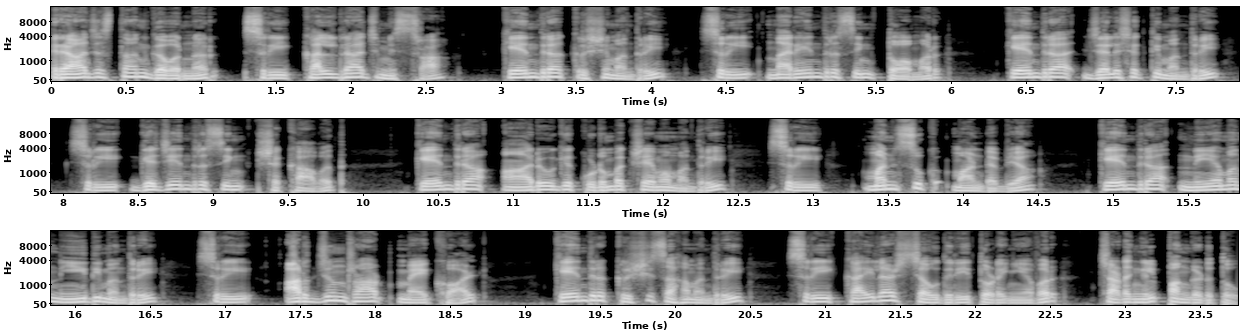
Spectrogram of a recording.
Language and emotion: Malayalam, neutral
